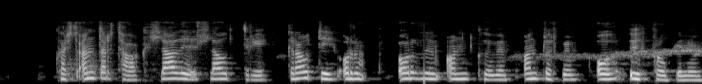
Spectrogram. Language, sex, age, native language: Icelandic, male, 11, Icelandic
